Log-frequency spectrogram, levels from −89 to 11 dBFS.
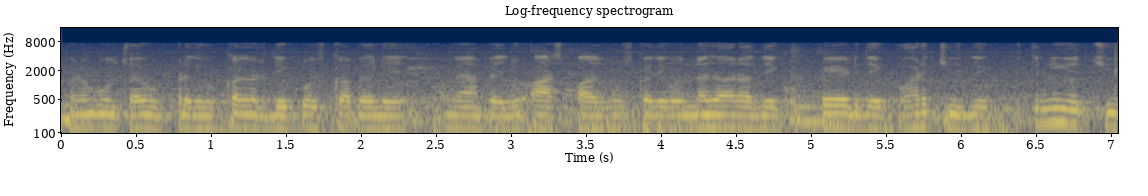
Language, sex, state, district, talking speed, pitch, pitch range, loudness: Hindi, male, Uttarakhand, Tehri Garhwal, 205 wpm, 115 Hz, 115-120 Hz, -14 LUFS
